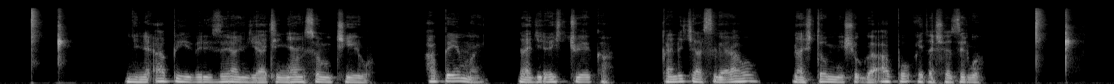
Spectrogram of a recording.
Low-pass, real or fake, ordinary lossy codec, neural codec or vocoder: 14.4 kHz; fake; AAC, 96 kbps; codec, 44.1 kHz, 2.6 kbps, SNAC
